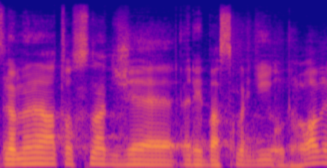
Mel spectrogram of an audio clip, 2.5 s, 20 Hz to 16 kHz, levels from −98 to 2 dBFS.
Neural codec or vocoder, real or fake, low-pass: codec, 32 kHz, 1.9 kbps, SNAC; fake; 14.4 kHz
